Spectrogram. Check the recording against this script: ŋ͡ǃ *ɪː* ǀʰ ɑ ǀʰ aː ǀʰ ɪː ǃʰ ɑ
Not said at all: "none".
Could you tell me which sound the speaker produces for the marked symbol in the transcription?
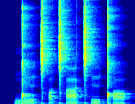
ɪː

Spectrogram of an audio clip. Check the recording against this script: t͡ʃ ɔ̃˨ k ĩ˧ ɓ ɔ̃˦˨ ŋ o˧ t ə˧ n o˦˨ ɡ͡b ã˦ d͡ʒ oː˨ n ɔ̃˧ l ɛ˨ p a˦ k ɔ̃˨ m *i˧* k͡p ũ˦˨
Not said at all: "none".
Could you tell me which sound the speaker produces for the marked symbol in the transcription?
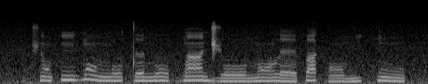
i˧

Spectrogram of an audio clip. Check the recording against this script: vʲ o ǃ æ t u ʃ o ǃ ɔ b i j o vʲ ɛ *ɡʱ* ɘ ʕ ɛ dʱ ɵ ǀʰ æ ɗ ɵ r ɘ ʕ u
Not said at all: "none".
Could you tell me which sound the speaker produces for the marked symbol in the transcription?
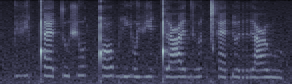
ǃ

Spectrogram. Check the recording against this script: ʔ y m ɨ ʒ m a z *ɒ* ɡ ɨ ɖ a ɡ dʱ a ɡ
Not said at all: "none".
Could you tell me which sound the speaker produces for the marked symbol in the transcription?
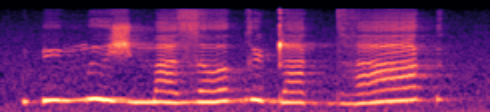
ʌ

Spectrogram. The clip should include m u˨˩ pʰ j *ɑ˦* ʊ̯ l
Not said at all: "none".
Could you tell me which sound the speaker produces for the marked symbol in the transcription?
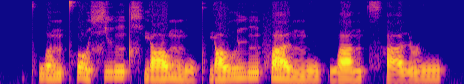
ɑ˦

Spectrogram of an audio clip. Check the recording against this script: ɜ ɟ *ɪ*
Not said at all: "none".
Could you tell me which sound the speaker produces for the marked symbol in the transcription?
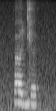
ɪ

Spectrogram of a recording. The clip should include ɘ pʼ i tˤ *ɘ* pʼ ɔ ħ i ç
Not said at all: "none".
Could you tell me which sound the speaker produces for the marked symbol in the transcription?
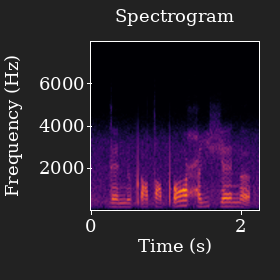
ɛ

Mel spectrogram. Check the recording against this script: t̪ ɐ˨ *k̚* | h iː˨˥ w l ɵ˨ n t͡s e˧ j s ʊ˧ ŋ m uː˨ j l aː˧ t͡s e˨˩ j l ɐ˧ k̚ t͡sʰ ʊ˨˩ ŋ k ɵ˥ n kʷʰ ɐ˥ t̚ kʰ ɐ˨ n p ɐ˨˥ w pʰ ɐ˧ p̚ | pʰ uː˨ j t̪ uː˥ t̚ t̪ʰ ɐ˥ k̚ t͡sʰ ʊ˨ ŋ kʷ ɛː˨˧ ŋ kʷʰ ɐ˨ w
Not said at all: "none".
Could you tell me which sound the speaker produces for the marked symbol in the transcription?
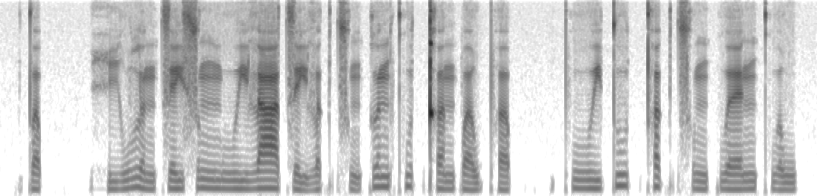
p̚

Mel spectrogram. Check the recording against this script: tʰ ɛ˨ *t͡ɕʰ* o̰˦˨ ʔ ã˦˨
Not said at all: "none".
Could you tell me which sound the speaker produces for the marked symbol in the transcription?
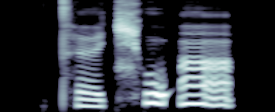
t͡ɕʰ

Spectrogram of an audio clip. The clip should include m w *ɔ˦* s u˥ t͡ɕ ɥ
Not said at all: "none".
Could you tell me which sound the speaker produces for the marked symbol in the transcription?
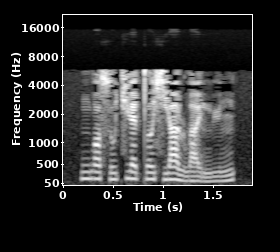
ɔ˥˩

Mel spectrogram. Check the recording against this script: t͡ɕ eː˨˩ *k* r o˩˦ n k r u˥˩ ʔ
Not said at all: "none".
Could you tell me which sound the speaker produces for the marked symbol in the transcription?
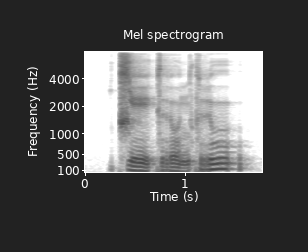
k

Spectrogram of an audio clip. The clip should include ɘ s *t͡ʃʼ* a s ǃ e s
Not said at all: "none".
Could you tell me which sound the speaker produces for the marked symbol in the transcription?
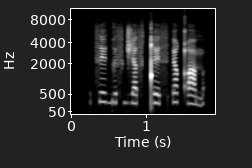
d͡ʒ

